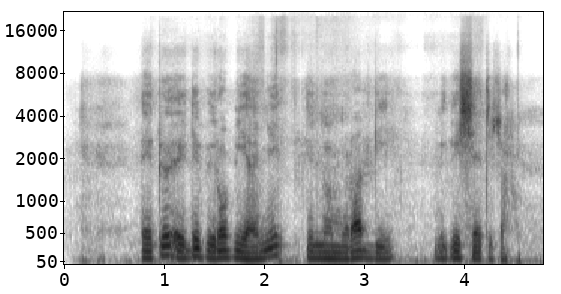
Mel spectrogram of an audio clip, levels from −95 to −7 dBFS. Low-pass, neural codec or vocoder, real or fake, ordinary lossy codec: none; codec, 44.1 kHz, 2.6 kbps, SNAC; fake; none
